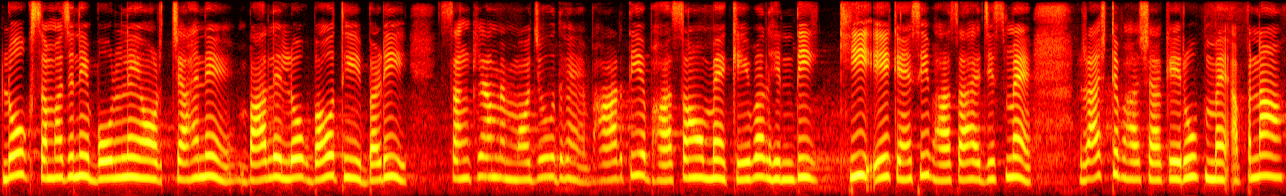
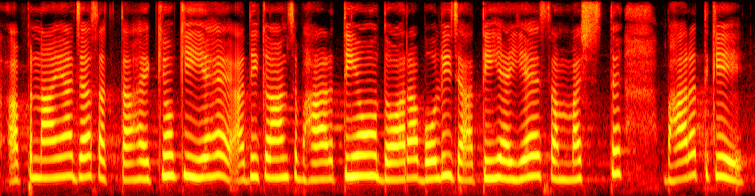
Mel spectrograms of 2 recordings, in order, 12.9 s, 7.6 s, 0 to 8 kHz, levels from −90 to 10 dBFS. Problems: constant background noise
